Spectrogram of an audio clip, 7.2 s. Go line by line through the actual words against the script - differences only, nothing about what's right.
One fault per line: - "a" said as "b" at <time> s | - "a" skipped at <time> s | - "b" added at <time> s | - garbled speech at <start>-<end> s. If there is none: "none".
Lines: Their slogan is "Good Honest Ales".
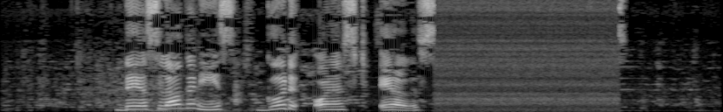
none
